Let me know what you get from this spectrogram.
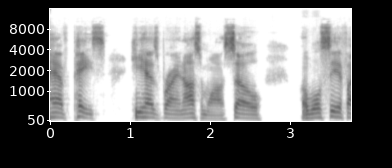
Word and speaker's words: Asamoah: Yeah, I think him and Brian Asamoah, that's the pronunciation now. I was chatting with somebody today out there and I was like, did that happen and I missed it? Like, no, that actually just, he just informed the team that that's how he wants it pronounced.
